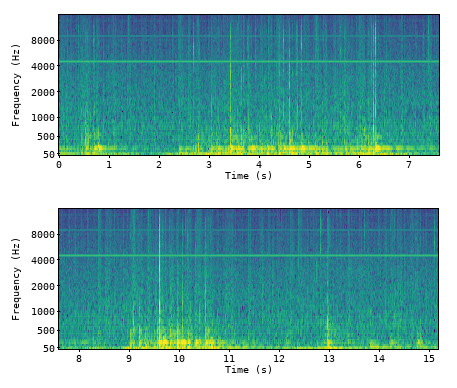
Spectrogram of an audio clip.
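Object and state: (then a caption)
Plastic laptop keyboard. Fingertips with short blue-painted nails type on a backlit laptop keyboard with plastic keys, making soft, irregular clicking taps that come in bursts with brief pauses. A steady low hum sits underneath, with faint thin high tones throughout.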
